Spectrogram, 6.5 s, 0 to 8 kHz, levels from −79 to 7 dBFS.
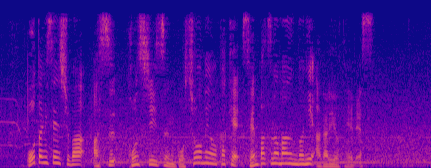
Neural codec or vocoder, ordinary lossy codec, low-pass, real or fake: none; AAC, 48 kbps; 7.2 kHz; real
